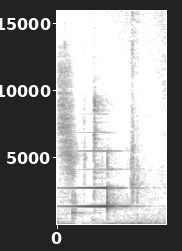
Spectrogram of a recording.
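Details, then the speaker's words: Short, steady high electronic tone cutting off sharply: corpuls3 defibrillator delivering a 200 J unsynchronized paddle shock on a training model after a "clear" countdown. "Attention everyone move away from the patient. Shock. Attention everyone. Clear. Shock in three, two, one."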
